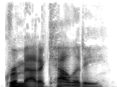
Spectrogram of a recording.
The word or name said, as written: grammaticality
